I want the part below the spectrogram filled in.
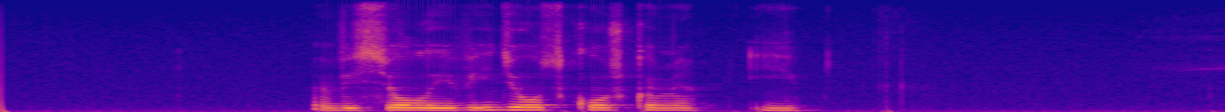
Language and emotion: Russian, neutral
